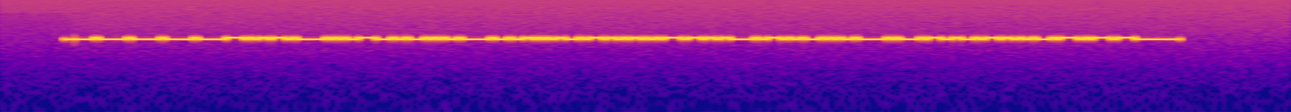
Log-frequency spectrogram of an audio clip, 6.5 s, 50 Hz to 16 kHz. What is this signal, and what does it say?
RTTY (45.45 baud, 170 Hz shift), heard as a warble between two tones, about 2200 Hz centre. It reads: YO6QRC DE VA6XZC 339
